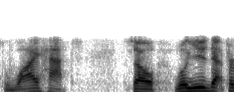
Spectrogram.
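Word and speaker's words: ŷ: It's this Y hat, you know, pronounced Y hat.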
